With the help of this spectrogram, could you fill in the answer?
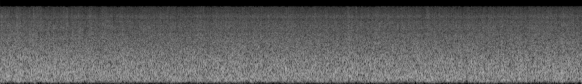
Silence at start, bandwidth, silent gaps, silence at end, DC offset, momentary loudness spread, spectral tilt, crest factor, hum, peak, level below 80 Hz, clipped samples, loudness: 0 s; 16.5 kHz; none; 0 s; under 0.1%; 1 LU; -2.5 dB/octave; 14 dB; none; -8 dBFS; -62 dBFS; under 0.1%; -22 LUFS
